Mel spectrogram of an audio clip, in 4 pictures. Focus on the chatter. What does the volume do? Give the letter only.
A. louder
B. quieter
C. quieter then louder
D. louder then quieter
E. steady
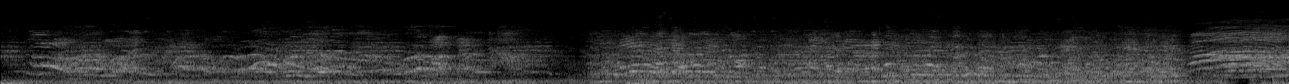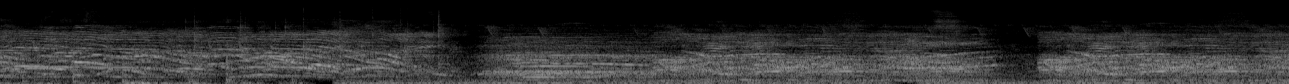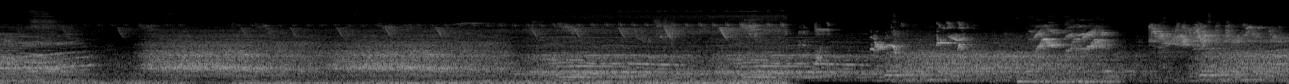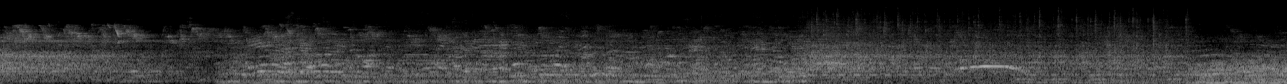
E.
